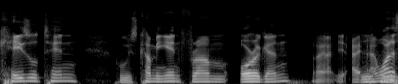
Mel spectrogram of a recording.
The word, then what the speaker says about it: Oregon: So today we have Nick Hazelton, who's coming in from Oregon. I want to say Oregon, but it's wrong, right? It's Oregon.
